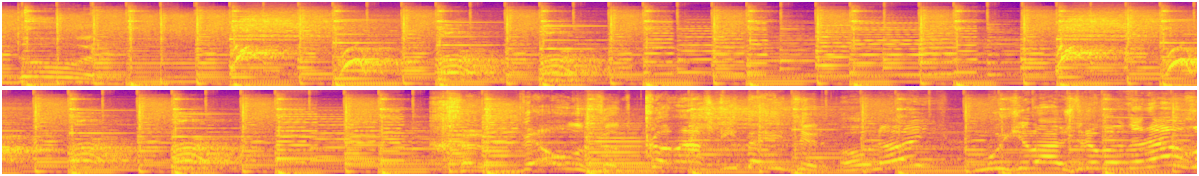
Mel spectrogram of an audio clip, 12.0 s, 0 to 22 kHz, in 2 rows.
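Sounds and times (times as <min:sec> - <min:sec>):
bouncy children's song musical backing: 0:00.0 - 0:11.9
poodle and Pekingese among dogs barking in rhythm as a singing choir: 0:00.7 - 0:09.4.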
